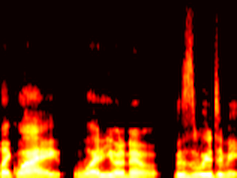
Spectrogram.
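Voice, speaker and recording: A woman speaks in a normal speaking voice at a medium pitch. Her pace is fairly quick against a quiet background. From New Jersey, US. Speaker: tabletop game master. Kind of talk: casual chat.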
